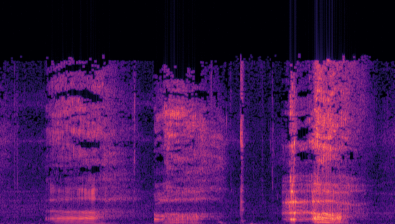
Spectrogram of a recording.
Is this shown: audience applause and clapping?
no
